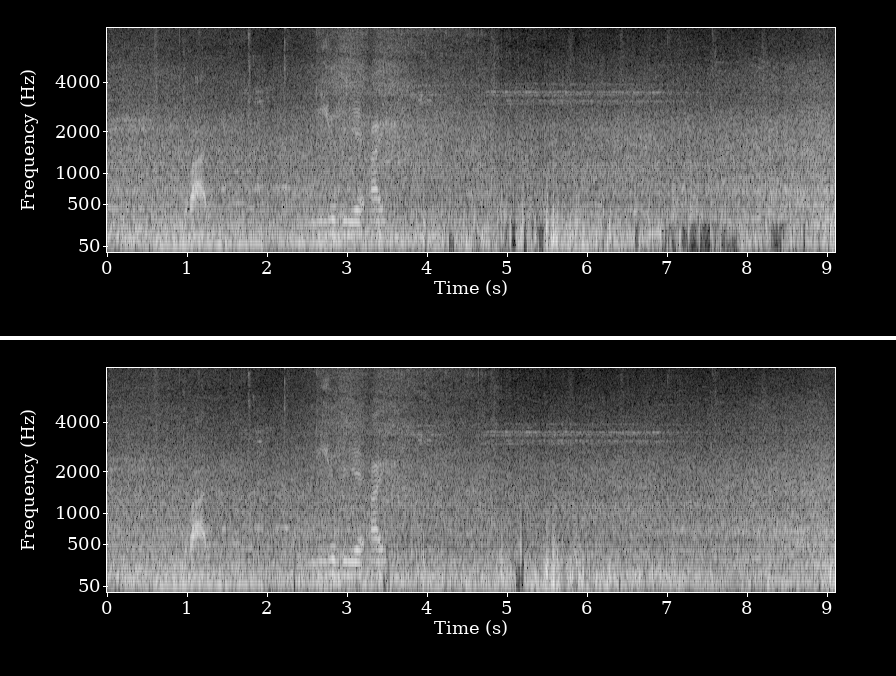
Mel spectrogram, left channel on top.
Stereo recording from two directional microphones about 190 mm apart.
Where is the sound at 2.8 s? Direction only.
40° right (ahead or behind).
